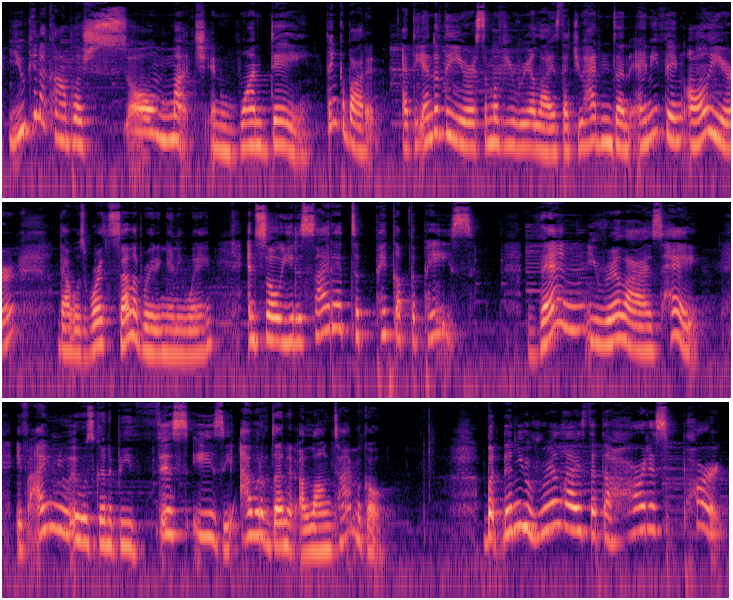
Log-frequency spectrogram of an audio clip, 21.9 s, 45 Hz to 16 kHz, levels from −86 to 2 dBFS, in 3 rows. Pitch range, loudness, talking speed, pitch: 215-310 Hz, -22 LUFS, 200 wpm, 245 Hz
